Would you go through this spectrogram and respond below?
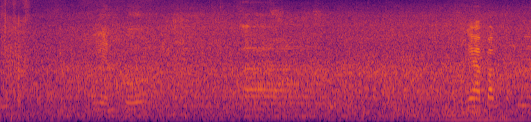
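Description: Steady highway traffic rumbles and hisses continuously with a broadband wash of passing vehicles, loud and near, under a voice talking.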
